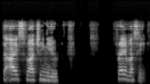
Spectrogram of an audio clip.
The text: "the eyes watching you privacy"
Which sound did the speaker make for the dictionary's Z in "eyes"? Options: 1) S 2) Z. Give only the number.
1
